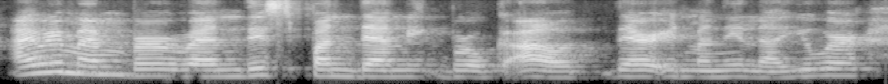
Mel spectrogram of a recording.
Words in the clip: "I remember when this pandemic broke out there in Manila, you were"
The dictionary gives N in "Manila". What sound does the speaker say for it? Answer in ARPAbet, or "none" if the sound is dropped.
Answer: N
